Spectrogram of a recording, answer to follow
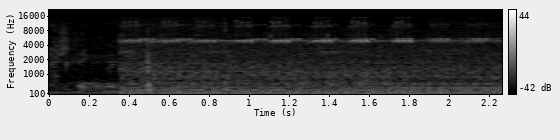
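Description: A cricket's high, steady trill, pulsing quickly, begins about a third of a second in over a low background rumble.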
